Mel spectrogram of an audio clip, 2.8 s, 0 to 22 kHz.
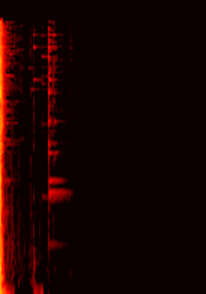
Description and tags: Small glass holiday ornament shattered with a ball-peen hammer. Bright, glassy shattering sound. Close miked with Rode NT-5s in X-Y configuration. Trimmed, DC removed, and normalized to -6 dB.
smash, ornament, shatter, bright, hammer, glass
